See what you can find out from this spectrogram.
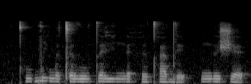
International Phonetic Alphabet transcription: t̪ʰuɡwiwətʼə ðut̪ɛɣiŋɛ hɘt̪ʰad̪e | ŋɘʃɛ

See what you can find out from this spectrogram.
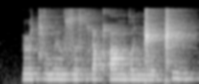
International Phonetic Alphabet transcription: ɭʏt͡ɕuwʏu̯ zʊs ʎʏqʼɔ ŋɡɔi̯ŋ͡ǁʏu̯ǁi

